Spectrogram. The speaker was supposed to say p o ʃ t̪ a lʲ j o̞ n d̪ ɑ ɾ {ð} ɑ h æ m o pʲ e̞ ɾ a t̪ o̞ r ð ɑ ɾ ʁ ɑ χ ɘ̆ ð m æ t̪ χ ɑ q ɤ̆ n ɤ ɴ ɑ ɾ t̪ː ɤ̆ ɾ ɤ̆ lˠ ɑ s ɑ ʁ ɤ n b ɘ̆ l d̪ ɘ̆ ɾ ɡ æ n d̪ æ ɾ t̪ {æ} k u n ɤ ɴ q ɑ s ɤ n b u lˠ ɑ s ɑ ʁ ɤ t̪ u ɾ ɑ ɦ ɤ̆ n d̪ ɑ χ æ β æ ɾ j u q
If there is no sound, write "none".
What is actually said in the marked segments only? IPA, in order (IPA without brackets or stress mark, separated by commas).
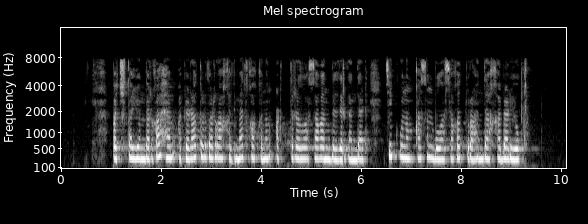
ʁ, i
